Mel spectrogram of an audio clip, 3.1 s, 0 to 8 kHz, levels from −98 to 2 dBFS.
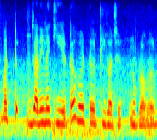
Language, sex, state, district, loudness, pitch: Bengali, female, West Bengal, North 24 Parganas, -15 LUFS, 245 Hz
